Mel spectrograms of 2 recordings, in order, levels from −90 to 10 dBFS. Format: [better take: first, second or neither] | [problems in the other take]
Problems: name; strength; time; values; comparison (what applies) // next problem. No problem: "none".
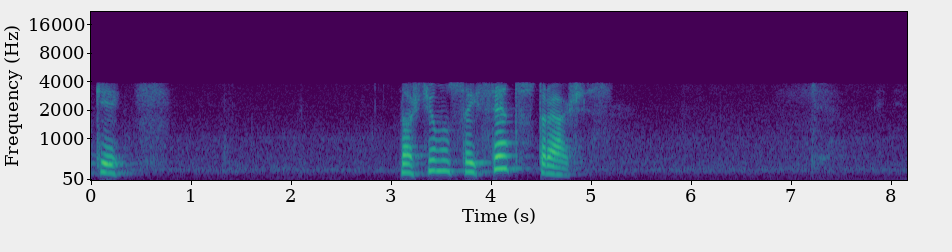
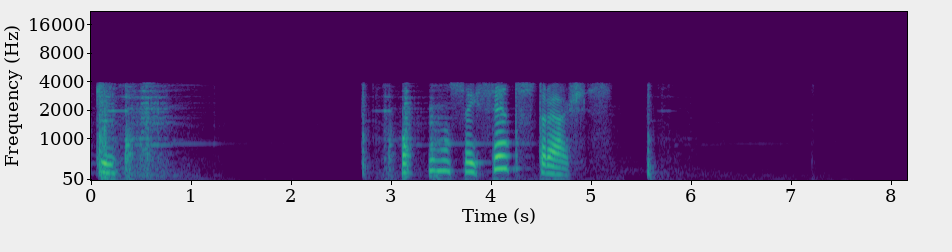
first | noise reduction (neural mask model RNNoise)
